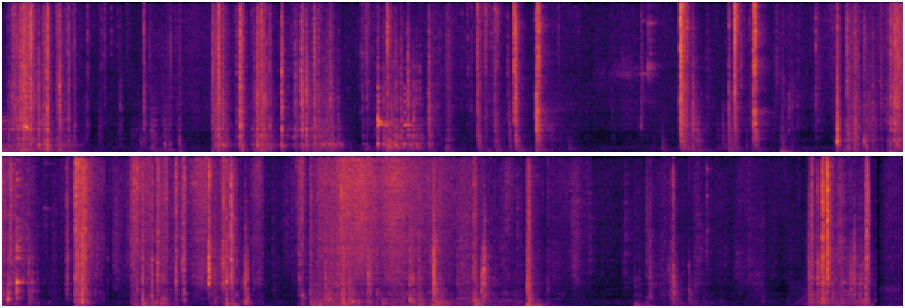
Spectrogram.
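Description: Household rummaging: cupboard and refrigerator doors opened and shut and things knocked and shifted about, in a run of short irregular bangs and clatters.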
